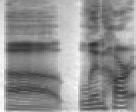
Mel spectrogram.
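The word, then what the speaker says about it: Linhardt: I don't know how they pronounce it in English. Yeah, Linhart. Yes, it is Linhart in English, and he is my 3rd favorite.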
